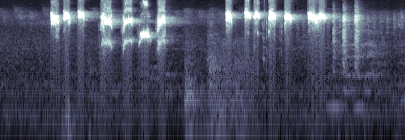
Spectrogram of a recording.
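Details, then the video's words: Lesser green leafbird (cucak ijo mini) in lively lure song: two phrases of sharp, high whistled notes, varied in pitch, each phrase about five to seven notes, with a brief quiet gap between. "Pancingan Cucak Ijo Mini Gacor Full POWER Tembakan keras Mancing Emosi"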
